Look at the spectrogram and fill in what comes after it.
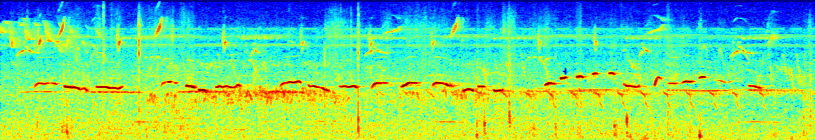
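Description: Forest ambience of many birds chirping, with quick short notes repeating all through and higher chirps above them. Light crunches of footsteps on the forest floor sound now and then.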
